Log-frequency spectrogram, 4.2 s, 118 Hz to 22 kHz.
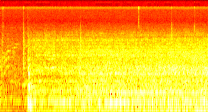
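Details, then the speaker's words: Mirta MW-2501W microwave that doesn't heat, timer set to 3 minutes: a click, then a loud, steady low transformer drone with no heating; the light is on, so the door microswitches and timer are ruled out. Shorted high-voltage diode. "Як чуєте, вона гуде. А якщо вона гуде, отже, зразу відкидаємо, що несправні мікрики ось ці, що тута стоять."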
